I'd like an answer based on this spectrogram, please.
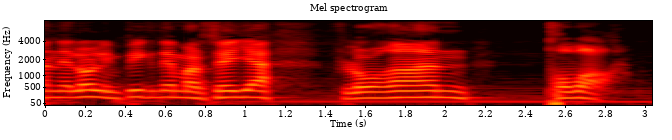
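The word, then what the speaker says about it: Florian Thauvin: el Olympique de Marsella floran tob así se pronuncia eh to lo vimos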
